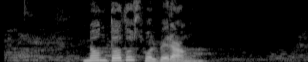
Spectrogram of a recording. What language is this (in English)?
Galician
